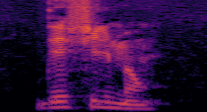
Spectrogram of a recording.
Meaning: 1. defilement: the use of terrain and fortification to protect a location from enfilading fire 2. unreeling, unwinding 3. playing, showing, projection 4. scrolling
- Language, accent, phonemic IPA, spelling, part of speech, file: French, France, /de.fil.mɑ̃/, défilement, noun, LL-Q150 (fra)-défilement.wav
